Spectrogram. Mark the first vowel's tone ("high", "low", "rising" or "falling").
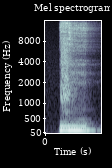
low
